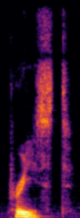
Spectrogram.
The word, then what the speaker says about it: priest: a cómo se escribe, únicamente teniendo en cuenta que la E de en medio sonaría también como una I. Priest, priest, como si el sonido de la I se extendiera.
